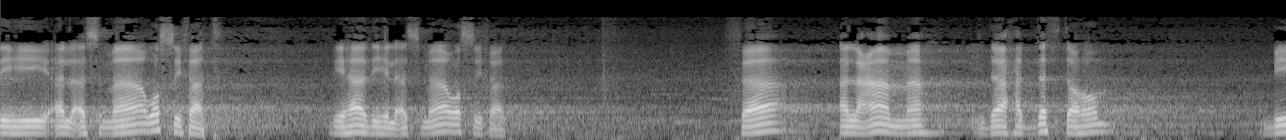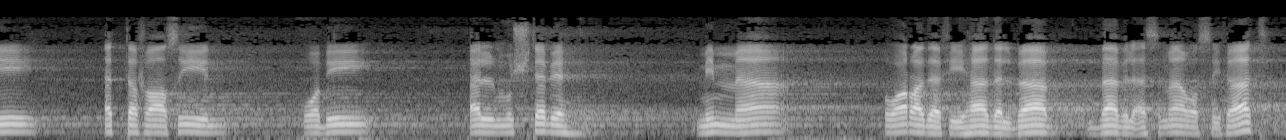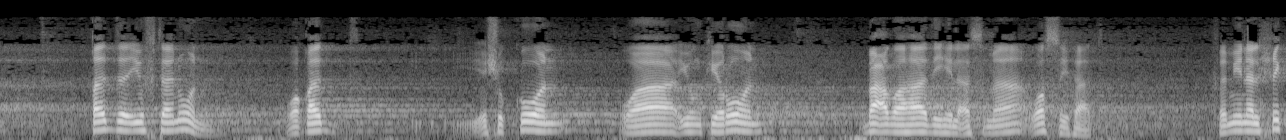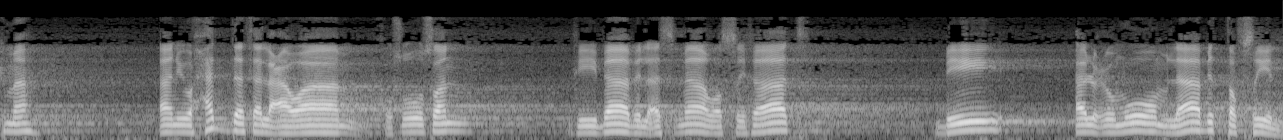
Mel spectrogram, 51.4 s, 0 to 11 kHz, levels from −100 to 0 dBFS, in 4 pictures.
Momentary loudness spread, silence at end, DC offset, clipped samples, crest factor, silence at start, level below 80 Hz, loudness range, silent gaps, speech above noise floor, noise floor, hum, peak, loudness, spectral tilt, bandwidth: 23 LU; 0 s; under 0.1%; under 0.1%; 20 dB; 0 s; -56 dBFS; 6 LU; none; 27 dB; -47 dBFS; none; -2 dBFS; -21 LUFS; -6.5 dB/octave; 7.8 kHz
